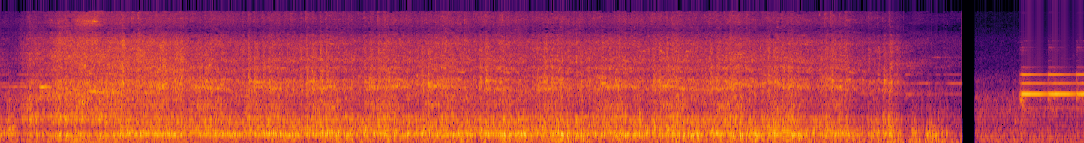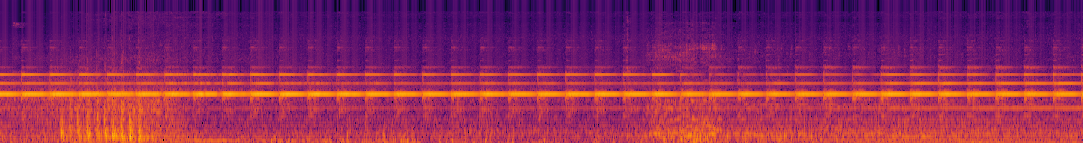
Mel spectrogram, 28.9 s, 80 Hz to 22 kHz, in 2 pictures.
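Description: A GO Transit passenger train, MP40 and F59PH diesel locomotives running as a doubleheader, passes at about 120 km/h with a loud steady rush of engines and wheels. After a sudden cut, level crossing warning bells ring in a steady rhythm of roughly two strokes a second.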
